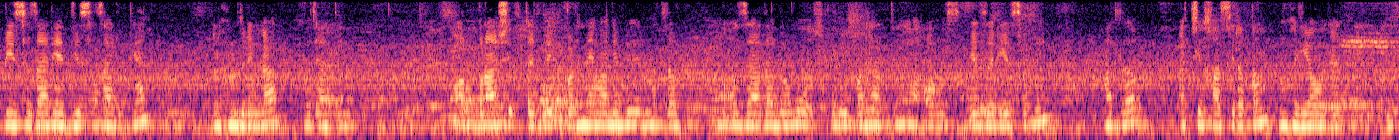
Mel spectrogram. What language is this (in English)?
Urdu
